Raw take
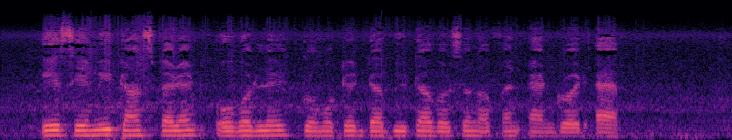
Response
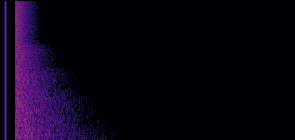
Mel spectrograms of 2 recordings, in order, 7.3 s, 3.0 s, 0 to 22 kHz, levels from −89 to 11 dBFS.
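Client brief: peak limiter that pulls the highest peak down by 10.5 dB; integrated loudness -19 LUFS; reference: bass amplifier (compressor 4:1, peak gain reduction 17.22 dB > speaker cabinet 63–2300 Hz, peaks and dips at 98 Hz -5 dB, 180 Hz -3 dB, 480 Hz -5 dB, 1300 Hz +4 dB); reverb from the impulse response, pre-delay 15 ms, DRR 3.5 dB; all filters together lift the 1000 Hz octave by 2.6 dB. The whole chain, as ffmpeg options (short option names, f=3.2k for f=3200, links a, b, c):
-filter_complex "[0:a]equalizer=f=1k:t=o:g=3.5,alimiter=limit=-21dB:level=0:latency=1,asplit=2[a][b];[1:a]atrim=start_sample=2205,adelay=15[c];[b][c]afir=irnorm=-1:irlink=0,volume=-11.5dB[d];[a][d]amix=inputs=2:normalize=0,acompressor=threshold=-42dB:ratio=4,highpass=f=63:w=0.5412,highpass=f=63:w=1.3066,equalizer=f=98:t=q:w=4:g=-5,equalizer=f=180:t=q:w=4:g=-3,equalizer=f=480:t=q:w=4:g=-5,equalizer=f=1.3k:t=q:w=4:g=4,lowpass=f=2.3k:w=0.5412,lowpass=f=2.3k:w=1.3066,volume=25.5dB"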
